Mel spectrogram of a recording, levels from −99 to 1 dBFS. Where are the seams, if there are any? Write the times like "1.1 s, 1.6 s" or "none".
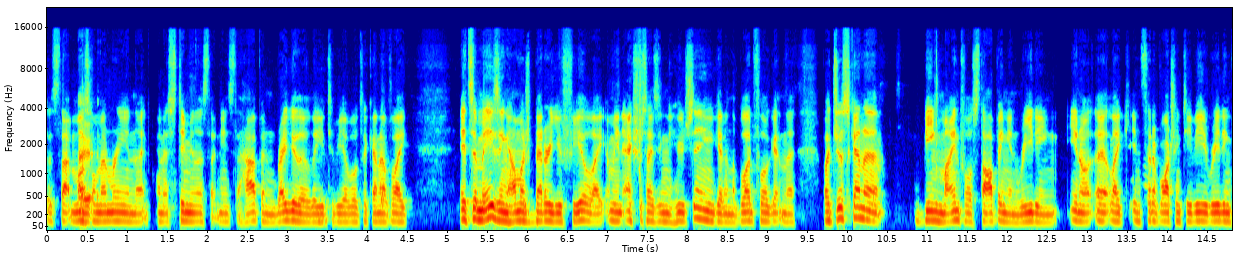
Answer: none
